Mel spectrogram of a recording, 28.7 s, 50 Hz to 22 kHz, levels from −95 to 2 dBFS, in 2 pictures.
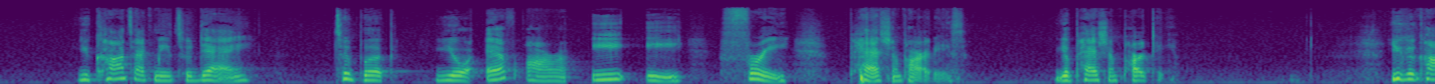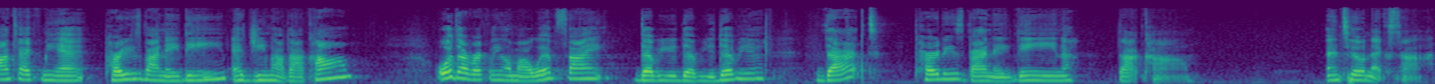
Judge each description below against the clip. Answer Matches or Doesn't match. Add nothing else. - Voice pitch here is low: Doesn't match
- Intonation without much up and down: Doesn't match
